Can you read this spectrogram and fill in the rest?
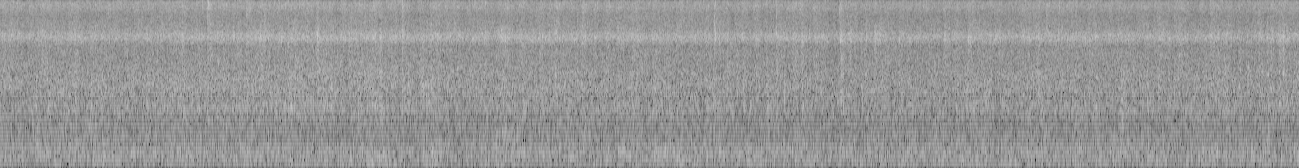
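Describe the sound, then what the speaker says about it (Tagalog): A constant, roaring downpour fills the scene, thick broadband hiss of heavy rain continuing unbroken throughout, with nobody speaking. "Nakulong ako sa ulan guys."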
